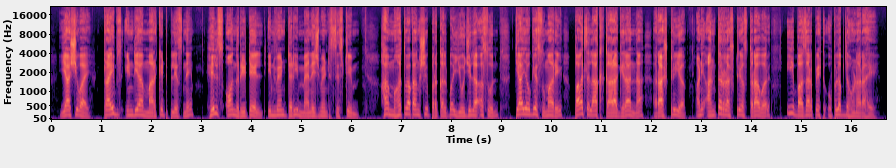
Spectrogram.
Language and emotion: Marathi, neutral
